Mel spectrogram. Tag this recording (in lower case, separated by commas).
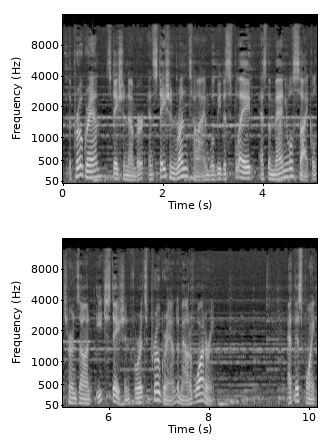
music, speech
